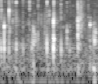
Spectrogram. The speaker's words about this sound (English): I mean, it's water. I'm thirsty. Yeah, but you don't You don't do have that. To talk so loud. Yes, you swallowing hard.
